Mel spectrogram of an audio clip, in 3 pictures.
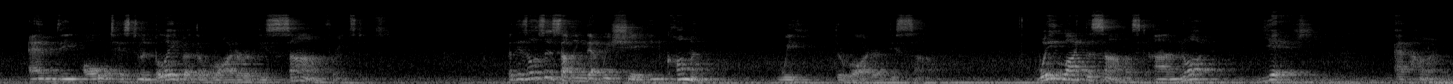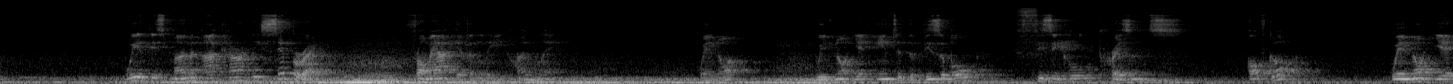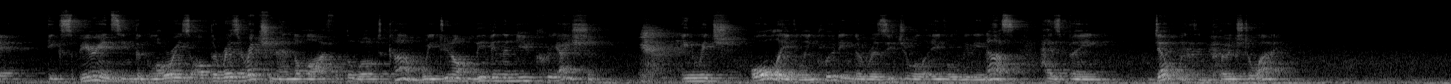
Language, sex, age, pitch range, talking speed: English, male, 40-59, 95-130 Hz, 135 wpm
